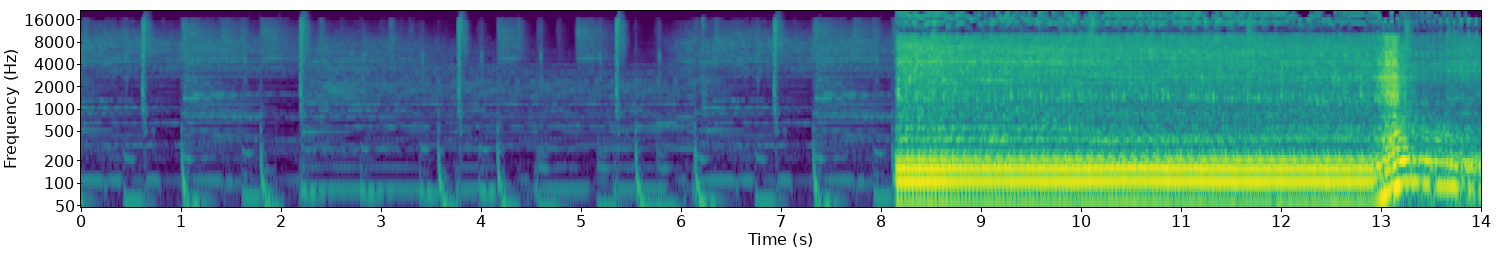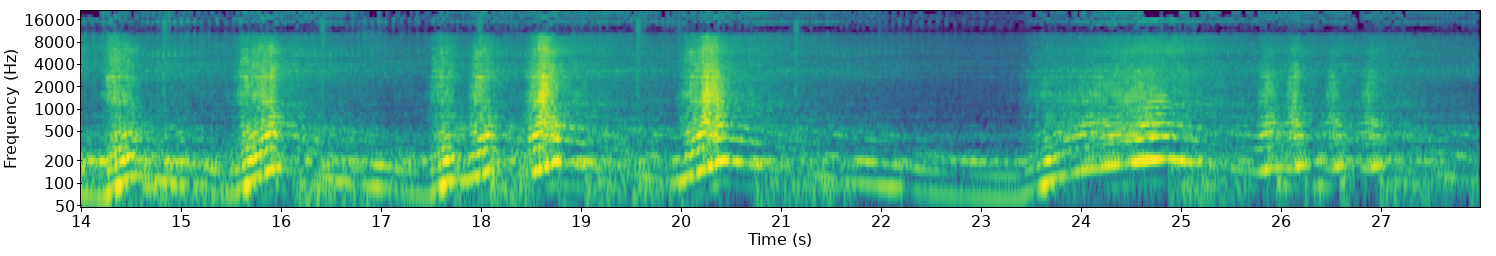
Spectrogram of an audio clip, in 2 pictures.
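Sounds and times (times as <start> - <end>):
car engine idling and revving: 8.2 - 27.9.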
